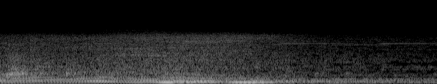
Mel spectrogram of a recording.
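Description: A man's low voice, murmured and drawn out, loudest about halfway through and fading away after about three seconds.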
